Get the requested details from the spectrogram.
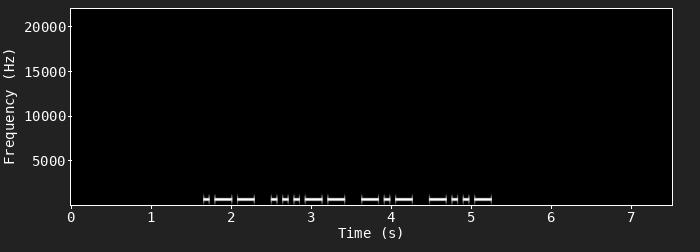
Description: Morse code, heard as a keyed tone, about 17 wpm, 700 Hz. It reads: W3KX
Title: USA Call Signs - 4 Characters - Repeated 2x - 17wpm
